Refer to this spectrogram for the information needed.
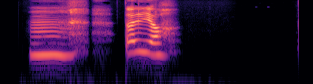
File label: fluster, monologue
